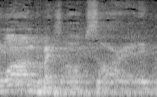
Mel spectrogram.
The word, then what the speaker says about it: Wang: name is w but I pronounced it the correct way which is Wong W denotes Central and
